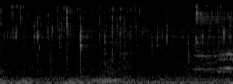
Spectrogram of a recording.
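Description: Fish frying in oil over low heat in a pan, a quiet steady sizzle with faint crackles and pops throughout, no voices.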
